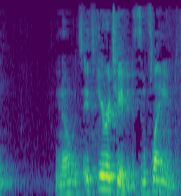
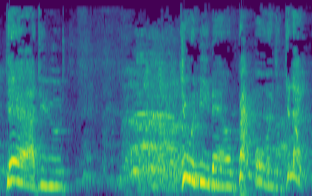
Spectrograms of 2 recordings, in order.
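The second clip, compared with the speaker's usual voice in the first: mock party shout; 10 semitones higher, 5 dB louder, slower than usual. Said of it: "And you just be like".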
